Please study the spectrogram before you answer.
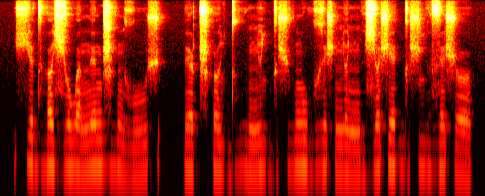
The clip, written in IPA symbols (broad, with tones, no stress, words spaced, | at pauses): çɪ˥˧dʱə˥˩ ʑʊ˥˧wə˧˩˧ nɪ˦˥nʐə̤˥˩n ɣu˨˦ʃ | ɪ˧˩ʈ͡ʂʰɵ˧˩ʎdʱṳ˥˩ɲə˥˩ʎ ɡə̤˥˧ʃṳ˦˥nwṳ˨˦ ɣɪ˥˩ʃɲə˧˩ɲə̤˧˩˧ ʑə˦˥ʃe˦˥ ɡə̤˧˩˧ʃʎə̤˥˧zɪ˥˧ʃɵ˧˩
